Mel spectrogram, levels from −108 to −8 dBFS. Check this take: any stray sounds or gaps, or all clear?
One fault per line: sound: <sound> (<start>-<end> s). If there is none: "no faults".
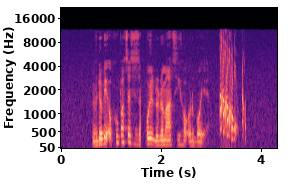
sound: dropout (1.6-1.7 s)
sound: chirp (3.2-3.7 s)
